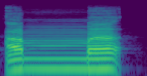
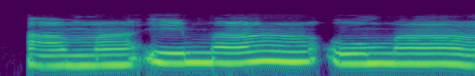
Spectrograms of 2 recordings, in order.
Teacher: Jangan sedikit ada amma, tapi ama ima uma, dikarenakan ini gunanya tidak sempurna Bu. Ama ima uma, ringan.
